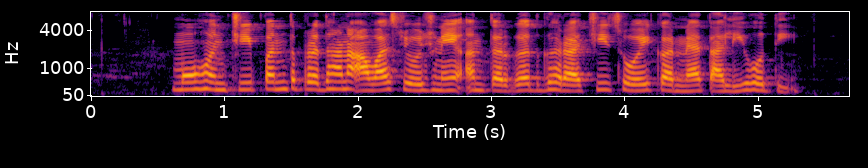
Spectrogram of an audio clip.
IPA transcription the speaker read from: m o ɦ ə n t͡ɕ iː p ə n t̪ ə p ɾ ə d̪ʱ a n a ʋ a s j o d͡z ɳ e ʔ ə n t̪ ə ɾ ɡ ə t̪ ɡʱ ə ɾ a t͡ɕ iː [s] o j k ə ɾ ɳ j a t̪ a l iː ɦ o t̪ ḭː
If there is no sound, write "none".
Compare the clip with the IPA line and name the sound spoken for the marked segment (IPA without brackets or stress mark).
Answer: t͡s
